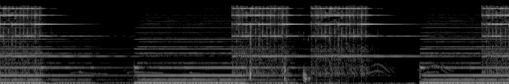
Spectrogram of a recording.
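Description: A telephone rings in loud, jangling bell bursts, three rings separated by short pauses, over a steady low hum with no one speaking.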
